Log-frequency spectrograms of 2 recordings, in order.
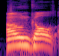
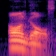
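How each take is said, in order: First: The first word is said with a long 'own' vowel. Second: The first word is said with a short 'on' vowel. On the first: "I don't like saying own goals, though. That doesn't sound right" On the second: "I just say on goals"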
